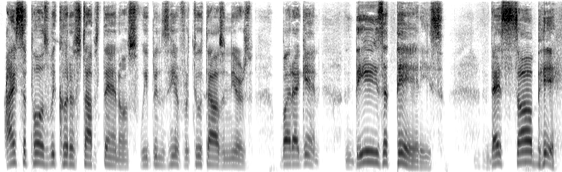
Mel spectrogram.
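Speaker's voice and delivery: put-on Italian accent. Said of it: "in an Italian accent".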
